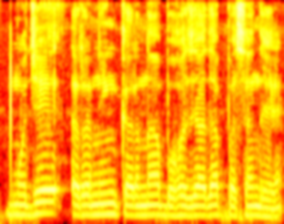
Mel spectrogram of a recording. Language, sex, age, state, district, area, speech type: Urdu, male, 30-45, Uttar Pradesh, Saharanpur, urban, spontaneous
